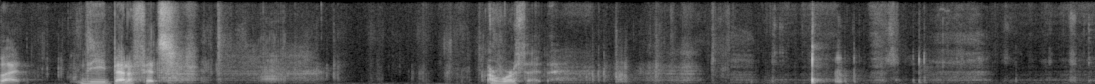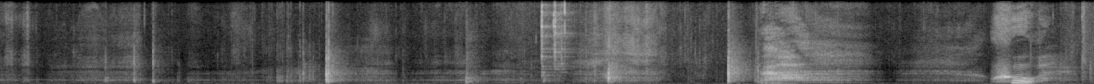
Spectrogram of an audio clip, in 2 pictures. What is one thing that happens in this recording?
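A rubber tyre squeaks and rubs as hands work it onto a wheel rim.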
